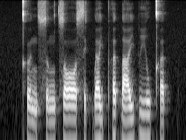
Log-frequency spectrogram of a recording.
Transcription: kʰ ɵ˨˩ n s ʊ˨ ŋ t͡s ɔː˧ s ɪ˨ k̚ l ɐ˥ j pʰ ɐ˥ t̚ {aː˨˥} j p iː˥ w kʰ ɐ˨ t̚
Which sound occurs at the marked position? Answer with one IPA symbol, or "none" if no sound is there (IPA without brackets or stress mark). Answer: aː˨˥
